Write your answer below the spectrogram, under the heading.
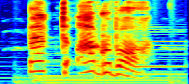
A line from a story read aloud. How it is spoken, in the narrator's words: shouted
